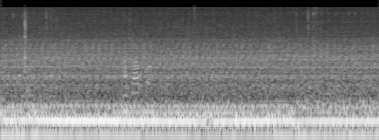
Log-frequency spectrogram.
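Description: A vehicle rattles and creaks over a rough road.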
